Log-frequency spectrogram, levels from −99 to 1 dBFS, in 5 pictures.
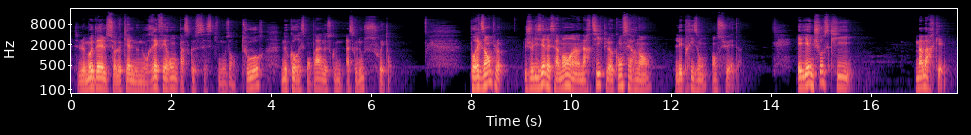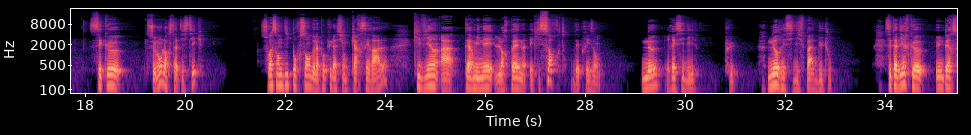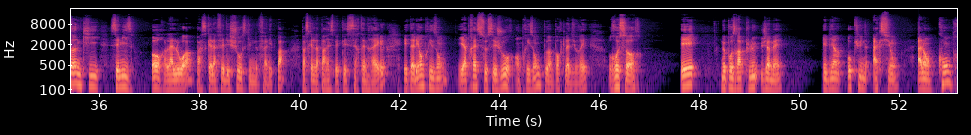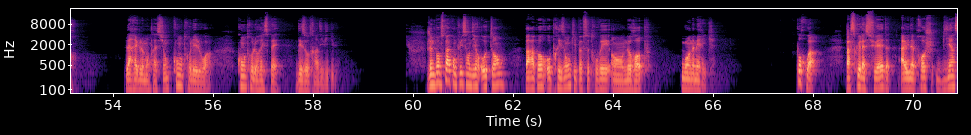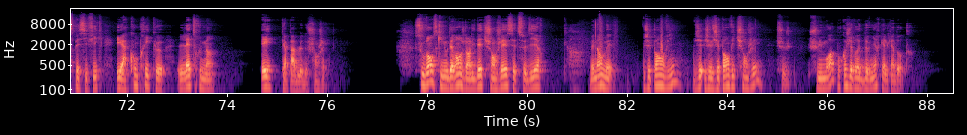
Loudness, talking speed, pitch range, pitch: -22 LUFS, 145 wpm, 100-130 Hz, 115 Hz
